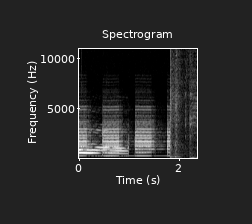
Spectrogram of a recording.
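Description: A synthesized buzzer-like electronic tone, held and sliding slightly down in pitch, then broken into a few short beeps before it cuts off shortly before the end.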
